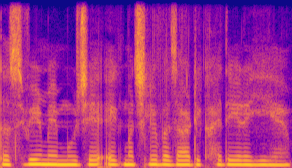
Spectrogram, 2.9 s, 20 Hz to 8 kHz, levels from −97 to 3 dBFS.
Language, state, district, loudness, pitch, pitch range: Hindi, Arunachal Pradesh, Papum Pare, -12 LUFS, 205 Hz, 200-210 Hz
